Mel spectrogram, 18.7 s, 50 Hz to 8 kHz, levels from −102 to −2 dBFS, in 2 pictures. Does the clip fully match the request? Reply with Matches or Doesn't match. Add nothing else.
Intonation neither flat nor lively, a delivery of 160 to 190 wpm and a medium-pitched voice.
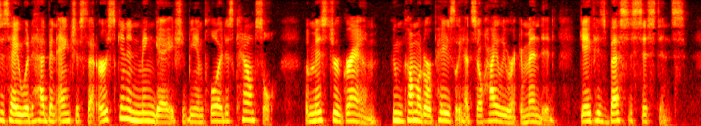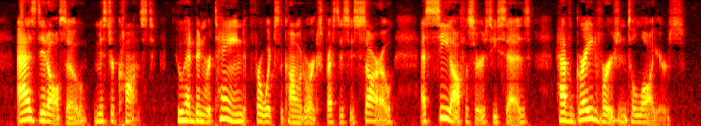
Matches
